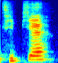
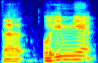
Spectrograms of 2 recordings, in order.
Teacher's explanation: consonants are often palatalized after E, as in tipie, which means he, and in oimie, which means dogs.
